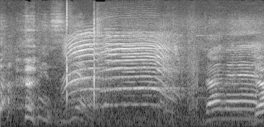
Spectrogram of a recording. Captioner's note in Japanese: 少年たちの声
